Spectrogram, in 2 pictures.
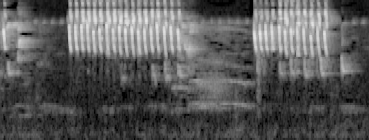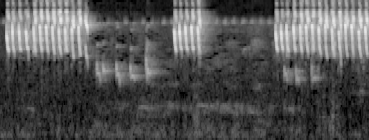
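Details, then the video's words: Kolibri ninja song with cililin filler: five bursts of fast, high, metallic trilled notes, each lasting one to two seconds, separated by short pauses with quieter lower twittering. "Kolibri Ninja Isian Cililin"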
